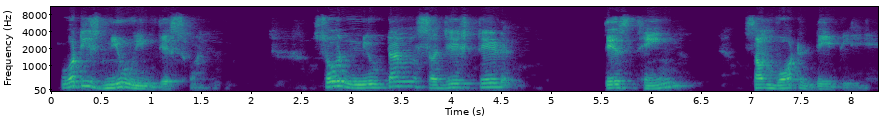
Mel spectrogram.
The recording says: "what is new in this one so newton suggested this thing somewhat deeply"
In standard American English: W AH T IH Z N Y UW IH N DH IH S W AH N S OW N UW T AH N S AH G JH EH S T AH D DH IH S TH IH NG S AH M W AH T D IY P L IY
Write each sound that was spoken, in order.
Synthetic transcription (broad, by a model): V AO T IH Z N Y UW IH N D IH S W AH N S OW N UW T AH N S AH JH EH S T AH D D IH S T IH NG S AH M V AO T D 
